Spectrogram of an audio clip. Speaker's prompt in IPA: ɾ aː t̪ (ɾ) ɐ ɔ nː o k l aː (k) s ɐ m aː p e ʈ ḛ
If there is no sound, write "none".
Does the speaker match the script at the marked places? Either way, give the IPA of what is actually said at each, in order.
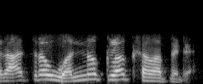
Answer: ɾ, k

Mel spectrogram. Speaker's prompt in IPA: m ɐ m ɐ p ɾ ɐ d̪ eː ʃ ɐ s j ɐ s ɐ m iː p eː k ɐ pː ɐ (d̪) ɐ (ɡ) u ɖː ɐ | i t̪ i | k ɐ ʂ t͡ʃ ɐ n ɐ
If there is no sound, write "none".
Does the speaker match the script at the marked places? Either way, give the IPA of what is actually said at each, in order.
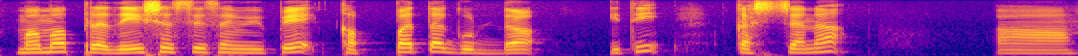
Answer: t̪, ɡ

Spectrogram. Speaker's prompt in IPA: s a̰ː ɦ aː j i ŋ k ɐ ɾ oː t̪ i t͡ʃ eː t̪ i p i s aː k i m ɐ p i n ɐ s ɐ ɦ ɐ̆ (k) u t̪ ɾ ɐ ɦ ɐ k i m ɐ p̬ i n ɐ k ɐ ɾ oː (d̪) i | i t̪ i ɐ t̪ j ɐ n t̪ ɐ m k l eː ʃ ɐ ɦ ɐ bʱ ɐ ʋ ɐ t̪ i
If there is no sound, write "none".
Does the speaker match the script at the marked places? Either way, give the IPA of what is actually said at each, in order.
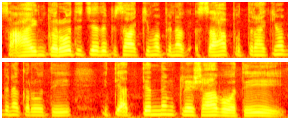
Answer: p, t̪

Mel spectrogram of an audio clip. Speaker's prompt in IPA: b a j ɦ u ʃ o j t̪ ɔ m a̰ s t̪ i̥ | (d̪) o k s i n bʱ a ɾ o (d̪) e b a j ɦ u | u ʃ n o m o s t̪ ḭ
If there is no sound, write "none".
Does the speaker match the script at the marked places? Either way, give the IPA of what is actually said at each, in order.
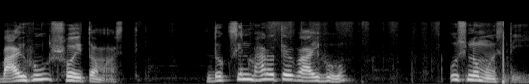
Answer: d̪, t̪

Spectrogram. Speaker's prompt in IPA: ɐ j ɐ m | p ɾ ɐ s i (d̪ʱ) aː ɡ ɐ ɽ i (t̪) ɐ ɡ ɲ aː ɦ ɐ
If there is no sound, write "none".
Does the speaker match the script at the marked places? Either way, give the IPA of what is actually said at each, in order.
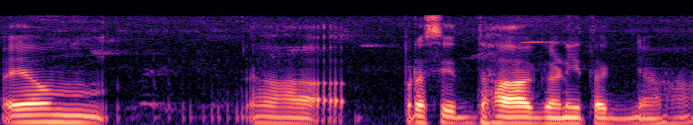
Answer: d̪ʱː, t̪

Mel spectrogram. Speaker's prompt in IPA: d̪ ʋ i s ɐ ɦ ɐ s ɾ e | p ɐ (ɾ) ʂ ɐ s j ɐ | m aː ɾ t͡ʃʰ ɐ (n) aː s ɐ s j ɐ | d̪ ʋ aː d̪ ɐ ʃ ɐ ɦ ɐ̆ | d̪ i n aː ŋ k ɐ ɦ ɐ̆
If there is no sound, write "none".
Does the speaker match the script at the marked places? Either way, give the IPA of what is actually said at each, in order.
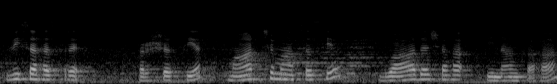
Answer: ɾ, m

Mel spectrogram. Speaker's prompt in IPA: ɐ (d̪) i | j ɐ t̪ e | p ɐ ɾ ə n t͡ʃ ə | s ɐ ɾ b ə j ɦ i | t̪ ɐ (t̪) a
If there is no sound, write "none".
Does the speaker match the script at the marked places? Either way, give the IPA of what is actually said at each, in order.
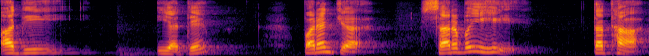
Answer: d̪, t̪ʰ

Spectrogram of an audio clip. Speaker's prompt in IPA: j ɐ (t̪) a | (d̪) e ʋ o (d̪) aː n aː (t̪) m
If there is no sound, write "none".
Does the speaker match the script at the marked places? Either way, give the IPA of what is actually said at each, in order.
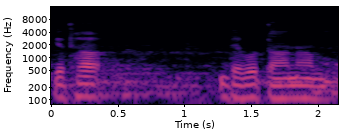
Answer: t̪ʰ, d̪, t̪, none

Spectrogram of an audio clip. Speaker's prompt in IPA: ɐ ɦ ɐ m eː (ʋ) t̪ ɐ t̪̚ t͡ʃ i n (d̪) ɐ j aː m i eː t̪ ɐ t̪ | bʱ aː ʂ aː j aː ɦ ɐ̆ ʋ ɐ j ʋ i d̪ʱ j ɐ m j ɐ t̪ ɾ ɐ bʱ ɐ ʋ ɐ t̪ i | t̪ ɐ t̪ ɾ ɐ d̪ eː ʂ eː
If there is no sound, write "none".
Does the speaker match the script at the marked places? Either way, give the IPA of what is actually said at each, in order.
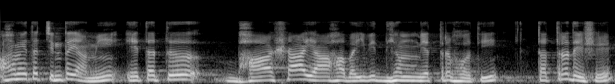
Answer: none, t̪

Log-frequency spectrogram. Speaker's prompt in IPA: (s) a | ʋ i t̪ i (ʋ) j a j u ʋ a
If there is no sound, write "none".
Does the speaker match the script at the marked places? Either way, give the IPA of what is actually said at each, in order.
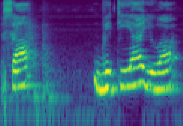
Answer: s, none

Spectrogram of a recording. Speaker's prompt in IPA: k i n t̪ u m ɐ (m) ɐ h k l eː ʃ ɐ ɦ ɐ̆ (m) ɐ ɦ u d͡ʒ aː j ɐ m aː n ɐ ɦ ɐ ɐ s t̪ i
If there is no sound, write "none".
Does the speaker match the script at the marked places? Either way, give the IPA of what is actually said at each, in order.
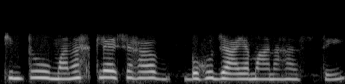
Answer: n, b

